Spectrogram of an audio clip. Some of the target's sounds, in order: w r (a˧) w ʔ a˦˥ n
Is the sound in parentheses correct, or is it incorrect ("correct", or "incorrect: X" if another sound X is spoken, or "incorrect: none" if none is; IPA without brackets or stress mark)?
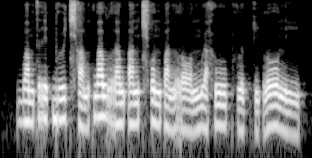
incorrect: a˦˥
